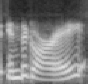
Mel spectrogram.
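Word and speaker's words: Indagare: What about Indigare? Am I pronouncing that right? – Yep, it's Indigare.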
